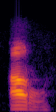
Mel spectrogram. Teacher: Fil ar dan setelahnya ada ro sukun mutlak. Ini ro dibaca tebal ya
